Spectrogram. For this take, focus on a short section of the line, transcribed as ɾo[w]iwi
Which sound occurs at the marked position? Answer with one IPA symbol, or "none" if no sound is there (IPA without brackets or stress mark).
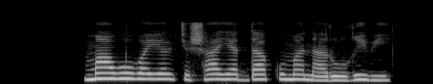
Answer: ɣ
